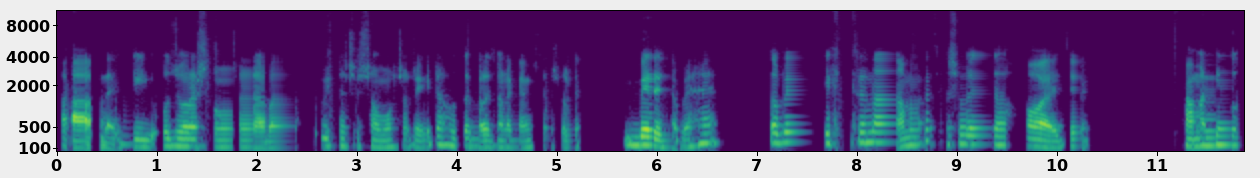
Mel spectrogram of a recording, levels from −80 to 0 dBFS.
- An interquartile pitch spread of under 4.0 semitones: No, average, 4.6 semitones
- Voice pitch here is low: Yes, low, 130 Hz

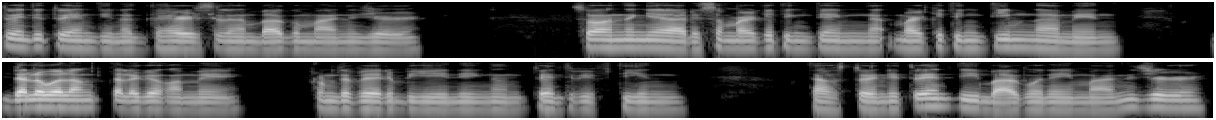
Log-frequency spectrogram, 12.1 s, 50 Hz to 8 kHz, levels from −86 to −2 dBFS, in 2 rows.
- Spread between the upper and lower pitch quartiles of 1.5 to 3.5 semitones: Yes, narrow, 2.5 semitones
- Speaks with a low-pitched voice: Yes, low, 115 Hz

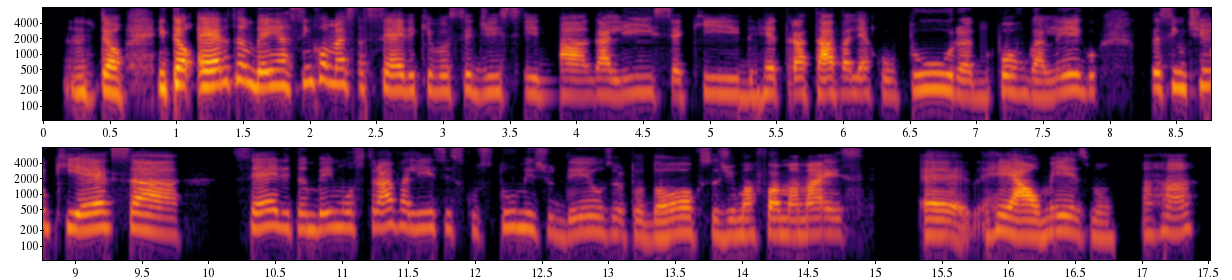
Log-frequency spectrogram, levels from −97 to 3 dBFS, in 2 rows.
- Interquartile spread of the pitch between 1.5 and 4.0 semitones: No, average, 4.6 semitones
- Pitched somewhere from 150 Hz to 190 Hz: Yes, medium, 185 Hz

